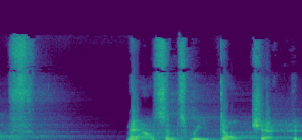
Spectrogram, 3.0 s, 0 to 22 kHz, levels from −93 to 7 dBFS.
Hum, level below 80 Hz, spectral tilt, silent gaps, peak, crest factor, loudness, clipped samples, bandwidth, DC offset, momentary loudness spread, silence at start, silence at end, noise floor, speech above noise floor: none; -70 dBFS; -3.5 dB/octave; none; -6 dBFS; 20 dB; -24 LUFS; under 0.1%; 17 kHz; under 0.1%; 7 LU; 0 s; 0 s; -68 dBFS; 44 dB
